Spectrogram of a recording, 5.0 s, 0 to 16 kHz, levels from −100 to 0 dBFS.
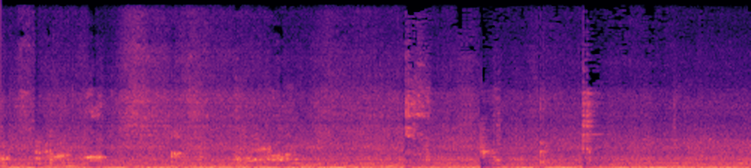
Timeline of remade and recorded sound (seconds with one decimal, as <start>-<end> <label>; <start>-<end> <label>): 0.0-2.6 remade; 2.6-5.0 recorded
